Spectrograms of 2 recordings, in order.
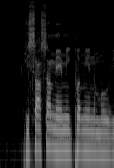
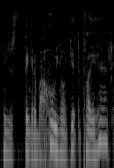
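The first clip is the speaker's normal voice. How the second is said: ordinary delivery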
